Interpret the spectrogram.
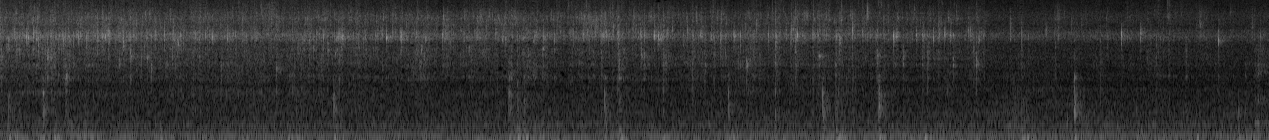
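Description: Chopped ginger, garlic and sliced bird's eye chillies sizzling in hot oil, stirred with a wooden spatula that gives scattered light taps and scrapes against the pan. The sizzle eases slightly near the end.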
